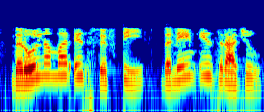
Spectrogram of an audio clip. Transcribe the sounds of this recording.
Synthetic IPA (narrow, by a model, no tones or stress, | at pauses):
d̪əɾoːlnə̃mbəɾɪz̥fɪfʈi | d̪ənẽːmɪzɾaːd͡ʒu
